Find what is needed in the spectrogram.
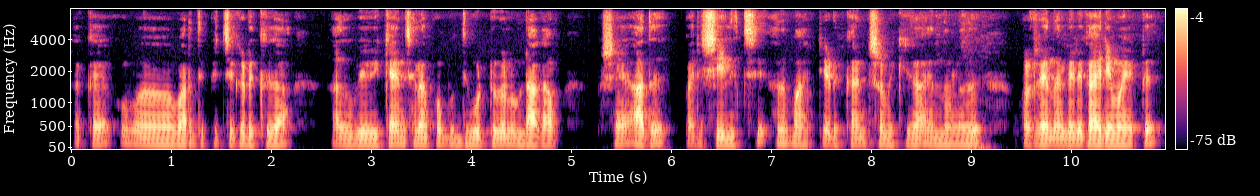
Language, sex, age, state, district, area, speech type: Malayalam, male, 18-30, Kerala, Thrissur, urban, spontaneous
